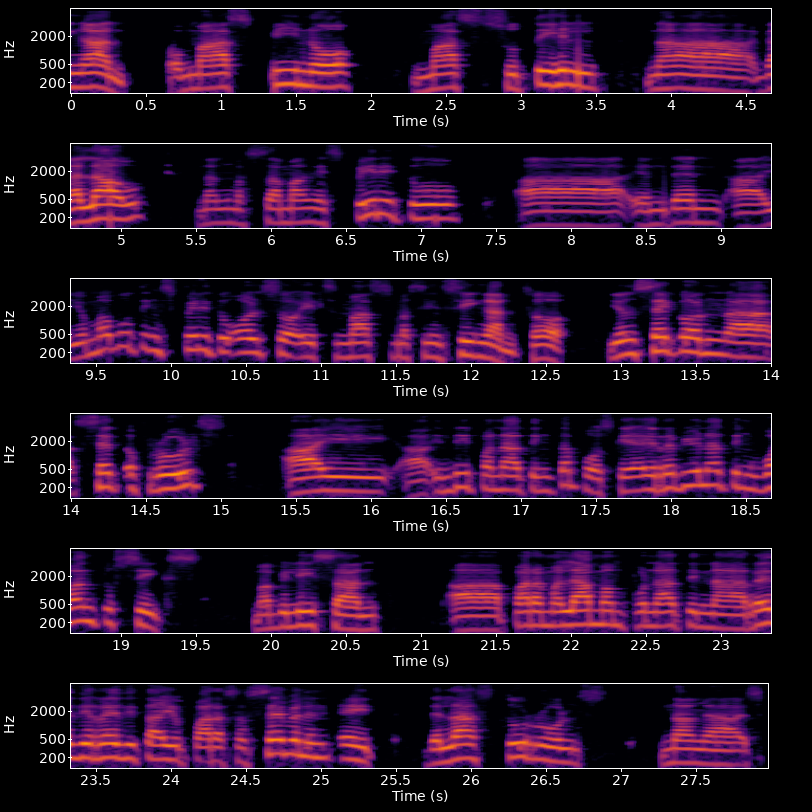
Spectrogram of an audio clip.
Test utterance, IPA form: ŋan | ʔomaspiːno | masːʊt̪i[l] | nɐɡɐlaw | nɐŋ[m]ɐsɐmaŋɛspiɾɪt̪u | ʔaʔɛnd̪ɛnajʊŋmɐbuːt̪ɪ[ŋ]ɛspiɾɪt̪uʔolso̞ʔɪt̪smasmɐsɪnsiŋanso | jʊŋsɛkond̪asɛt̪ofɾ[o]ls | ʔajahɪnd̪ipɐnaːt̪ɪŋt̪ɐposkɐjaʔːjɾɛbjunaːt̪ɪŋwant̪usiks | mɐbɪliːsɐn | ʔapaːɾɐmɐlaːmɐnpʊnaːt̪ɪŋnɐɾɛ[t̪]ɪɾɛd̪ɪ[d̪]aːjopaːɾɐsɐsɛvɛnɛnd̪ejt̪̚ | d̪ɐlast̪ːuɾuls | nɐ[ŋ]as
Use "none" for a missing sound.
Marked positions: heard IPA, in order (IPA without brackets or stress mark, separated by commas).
l, m, ŋ, u, d̪, t̪, ŋ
